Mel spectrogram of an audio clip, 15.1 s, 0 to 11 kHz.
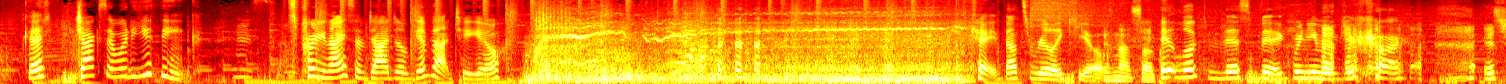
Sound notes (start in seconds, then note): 6.5 laughing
